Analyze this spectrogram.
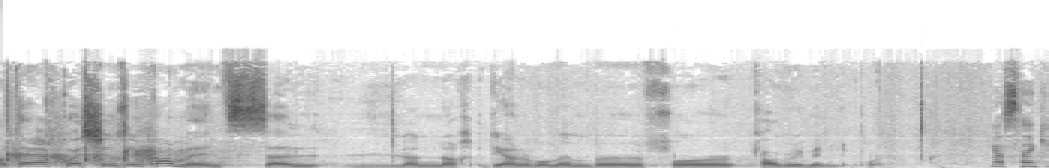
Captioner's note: applause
